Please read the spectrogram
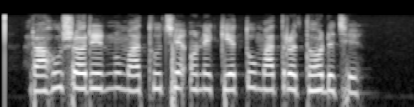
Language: Gujarati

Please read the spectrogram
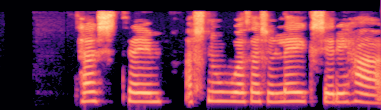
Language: Icelandic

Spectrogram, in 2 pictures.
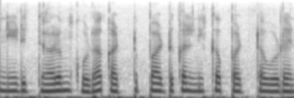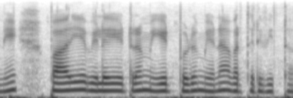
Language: Tamil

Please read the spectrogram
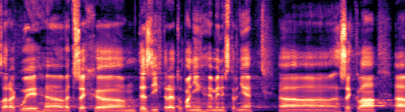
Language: Czech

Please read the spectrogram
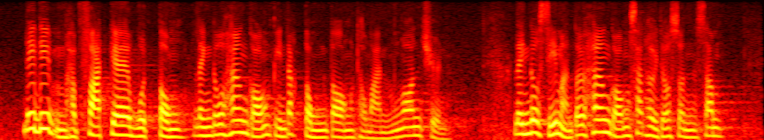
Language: Cantonese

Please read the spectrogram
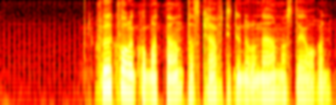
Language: Swedish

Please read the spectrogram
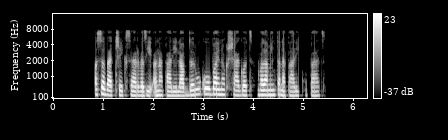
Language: Hungarian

